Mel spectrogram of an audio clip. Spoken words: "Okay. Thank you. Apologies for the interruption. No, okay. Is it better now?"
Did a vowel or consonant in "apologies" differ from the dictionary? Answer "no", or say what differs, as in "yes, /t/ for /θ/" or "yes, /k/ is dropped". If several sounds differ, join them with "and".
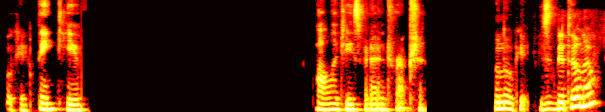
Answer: no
